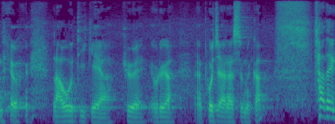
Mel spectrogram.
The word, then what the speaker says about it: 라오디게아: 여러분 사대교회 우리 지난주에 여러분 수련에 하면서 사대교회와 라디 라오디기아이 발음이 잘 안 돼요. 라오디게아 교회 우리가 보지 않았습니까?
